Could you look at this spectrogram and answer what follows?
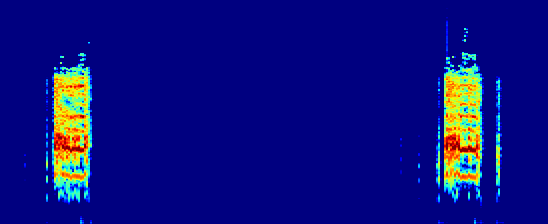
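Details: Wild red junglefowl hen uttering two loud, harsh, drawn-out squawks about four seconds apart, each lasting roughly a third of a second, with silence between them.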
